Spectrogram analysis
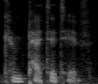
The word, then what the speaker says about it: competitive: and competition and competitive so the stress moves a little bit so you have competition and you have competitive notice how the stress moves from the i to the e competitive then we've got a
